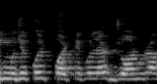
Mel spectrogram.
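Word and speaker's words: genre: जेनरे नहीं, इसका जो प्रोनाउंसिएशन है वो है जॉनर। क्या है? जॉनर। जॉनर, ये चीज इसका प्रोनाउंसिएशन है।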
